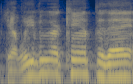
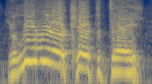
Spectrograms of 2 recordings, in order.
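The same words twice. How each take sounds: First: It is read in a plain voice. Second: It is read in a gruff drill-sergeant voice.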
